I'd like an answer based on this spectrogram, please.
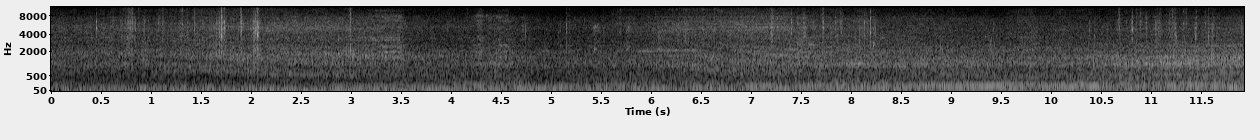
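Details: Steady low rumble of road traffic and engines, with no animal voice heard. Only vehicle noise fills the recording.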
